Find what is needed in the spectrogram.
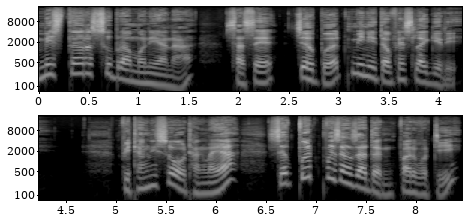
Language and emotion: Bodo, happy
